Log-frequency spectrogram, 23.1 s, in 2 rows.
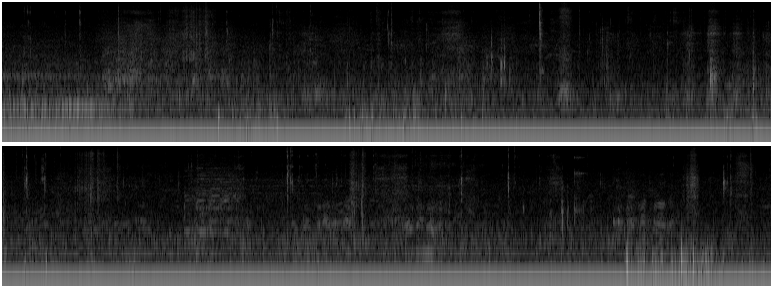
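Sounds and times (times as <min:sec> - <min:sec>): man chewing and lip smacking: 0:07.3 - 0:14.2, 0:18.0 - 0:20.7, 0:22.3 - 0:22.9.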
